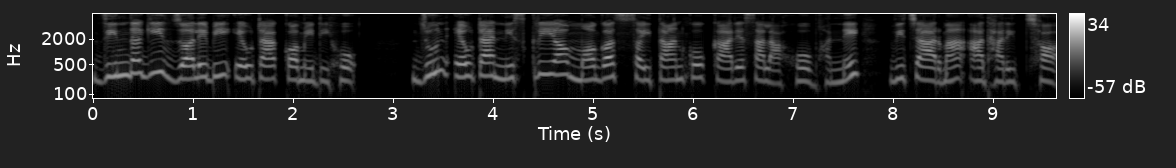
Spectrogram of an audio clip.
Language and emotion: Nepali, neutral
